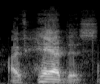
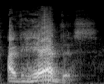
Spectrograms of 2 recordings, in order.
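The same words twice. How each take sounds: First: Said in the usual way. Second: Higher and louder, hitting HAD hard; real emotional burst, had stressed; emphatic outburst. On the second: Real, not acted. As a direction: blurt it out from personal pain. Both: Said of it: "sorry for getting so emotional".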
